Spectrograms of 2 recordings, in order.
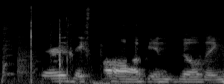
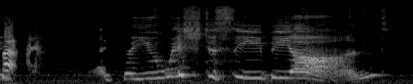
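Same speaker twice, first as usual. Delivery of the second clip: put-on very high, elderly woman's voice. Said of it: "an elderly woman's voice".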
